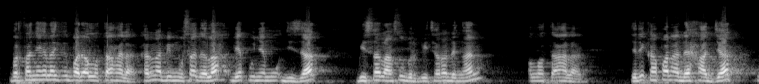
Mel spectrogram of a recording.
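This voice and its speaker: High-voiced Indonesian man preaching. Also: a little mellow, highs cut off. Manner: storytelling, restarts and fillers, addresses congregation. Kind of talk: mosque sermon. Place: mosque.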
